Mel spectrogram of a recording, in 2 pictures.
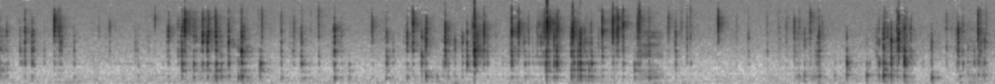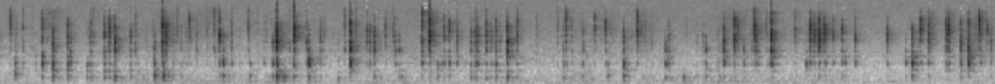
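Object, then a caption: Rolled vinyl sheet in a plastic sleeve. Long nails tap and scratch a long roll of vinyl adhesive sheet in a clear plastic sleeve resting on a tablecloth. Dense, crisp crinkles and clicky taps come in uneven bursts throughout, bright and papery with almost no low end. Each sound dies away almost instantly.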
